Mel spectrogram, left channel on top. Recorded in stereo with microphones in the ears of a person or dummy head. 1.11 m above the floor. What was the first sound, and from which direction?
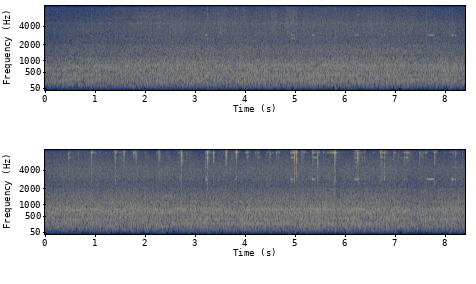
Keys jangling, 85° right.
